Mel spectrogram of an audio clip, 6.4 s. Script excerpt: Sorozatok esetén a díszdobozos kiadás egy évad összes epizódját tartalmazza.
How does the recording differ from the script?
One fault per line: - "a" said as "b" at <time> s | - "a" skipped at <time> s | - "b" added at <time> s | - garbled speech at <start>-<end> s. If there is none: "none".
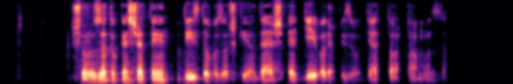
- "a" skipped at 2.1 s
- "összes" skipped at 4.1 s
